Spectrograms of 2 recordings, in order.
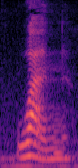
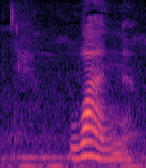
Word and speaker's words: one: então começando pelo primeiro One One perceba que esse e aqui não é pronunciado né nós terminamos no n e o n é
